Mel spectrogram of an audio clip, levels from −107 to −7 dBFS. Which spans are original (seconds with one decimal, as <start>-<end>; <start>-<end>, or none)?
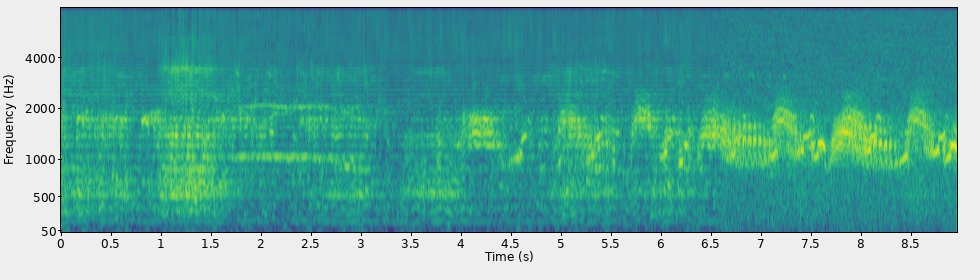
6.6-9.0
